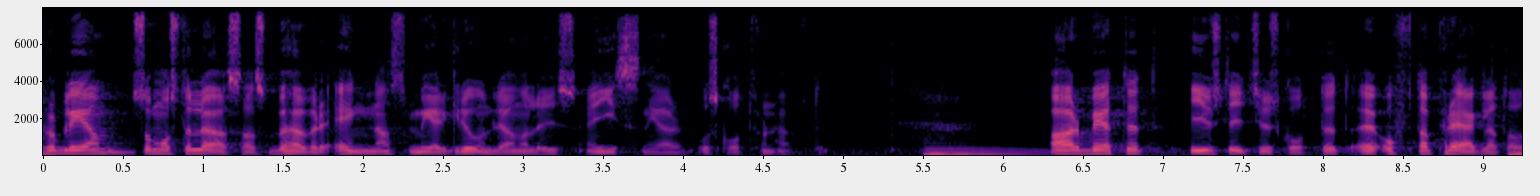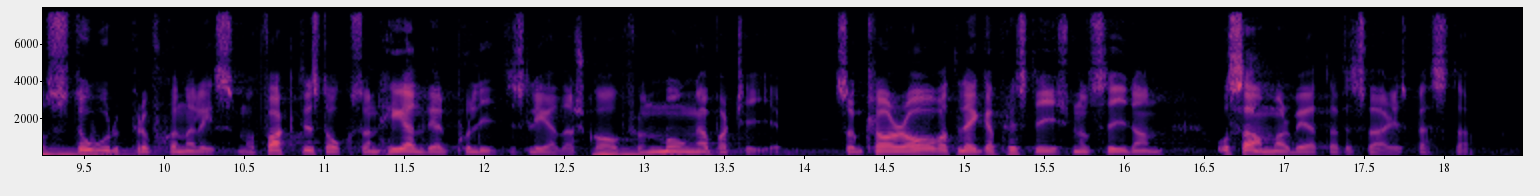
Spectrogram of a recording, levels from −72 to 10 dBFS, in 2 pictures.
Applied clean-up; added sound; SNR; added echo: none; Bowed string instrument; 14 dB; none.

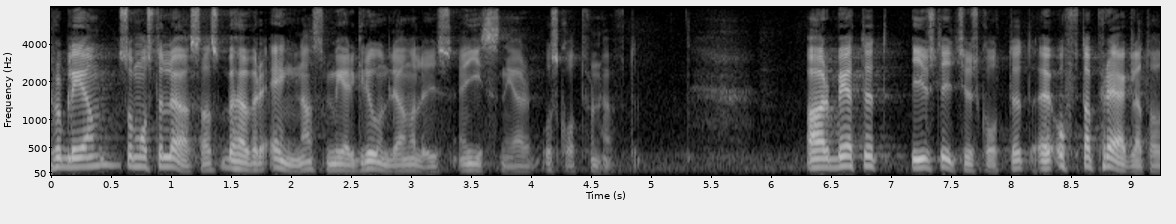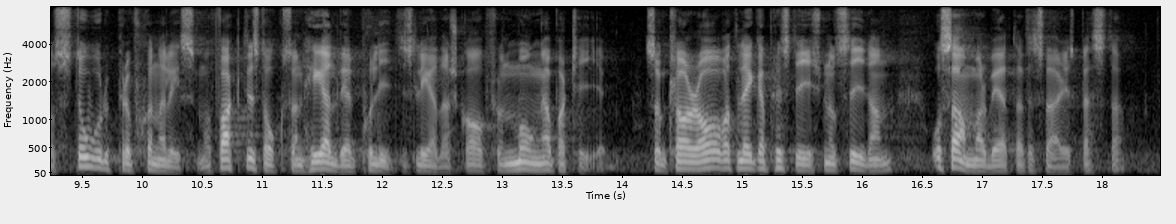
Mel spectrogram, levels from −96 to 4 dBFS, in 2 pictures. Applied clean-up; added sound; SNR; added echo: none; none; none; none.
